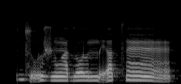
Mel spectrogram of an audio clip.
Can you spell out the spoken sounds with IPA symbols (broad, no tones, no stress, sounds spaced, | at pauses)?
d͡z ṵ l ʒ ũː ɐ̯ d oː l m ḛ ɐ̯ t͡s ɛ̃ː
